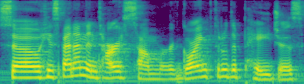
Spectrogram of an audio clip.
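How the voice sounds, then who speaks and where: A woman speaks with an Italian accent. Her pace is moderate and her intonation lively. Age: 20s. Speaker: author and vlogger. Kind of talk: personal storytelling vlog.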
